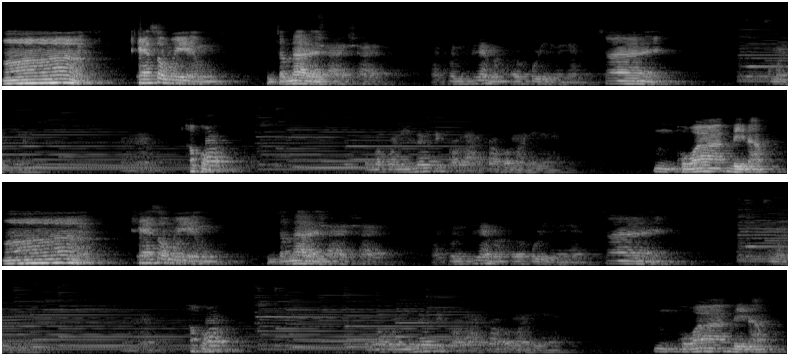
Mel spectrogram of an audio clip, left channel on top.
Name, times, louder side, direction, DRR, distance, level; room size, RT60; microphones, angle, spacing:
voice 1, 0.0-0.9 1.4-2.0 2.7-3.3 6.0-6.6 9.7-10.0 14.4-15.5, left 6 dB, 90° left, 8 dB, 0.3 m, -23 dB
voice 2, 1.3-2.2 2.9-3.8 4.3-5.8 6.2-6.5 7.7-8.2 9.0-9.4 9.9-10.1 11.5-13.4, left 1 dB, 50° left, 2 dB, 0.7 m, -35 dB
Harp, 7.3-12.8, right 1 dB, 45° right, 0.5 m, -43 dB
3.9 x 2.4 x 3.9 m, 0.78 s
head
